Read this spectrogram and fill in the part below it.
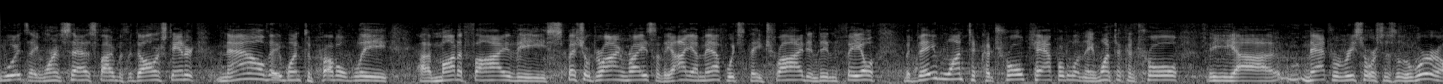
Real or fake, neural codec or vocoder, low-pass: fake; codec, 16 kHz, 4 kbps, FunCodec, trained on Chinese and English, 50 frames a second; 7.2 kHz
